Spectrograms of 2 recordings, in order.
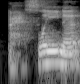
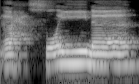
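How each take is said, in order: First: The 'ay' glide is said abruptly and hard. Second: The 'ay' glide is said softly and smoothly. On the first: The speaker calls it wrong. "jangan baca ahsayna" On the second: The speaker calls it right. "perlu agak dilembutkan"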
